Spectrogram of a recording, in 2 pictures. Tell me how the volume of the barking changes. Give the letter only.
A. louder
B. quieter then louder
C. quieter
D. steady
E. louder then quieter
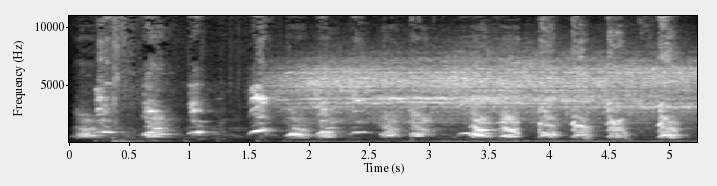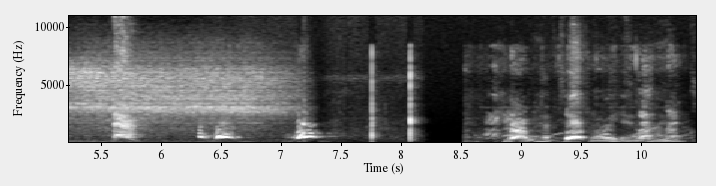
D.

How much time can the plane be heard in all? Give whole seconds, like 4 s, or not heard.
6 s.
